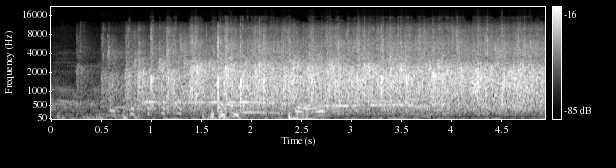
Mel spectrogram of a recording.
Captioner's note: audience applauding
